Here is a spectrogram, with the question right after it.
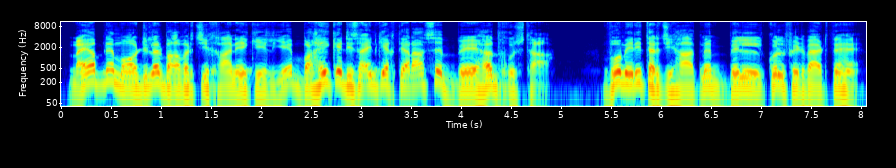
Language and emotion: Urdu, happy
